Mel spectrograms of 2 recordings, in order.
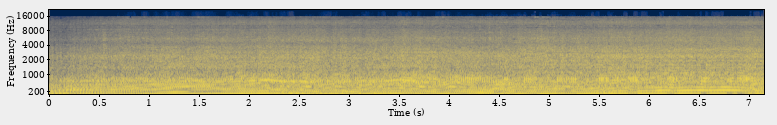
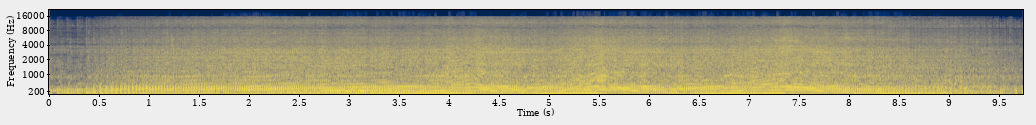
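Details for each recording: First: Honda Grand motorcycle after carburetor service and valve adjustment, kick-started: revs waver and stumble as throttle opens instead of climbing cleanly; owner blames the ignition, not the carburetor, later fixed, faulty CDI. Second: Honda Grand motorcycle that was hard to start on the electric starter, after replacing a weak CDI: revs climb smoothly to medium-high and fall back twice with no stumble or jerking; normal revving.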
